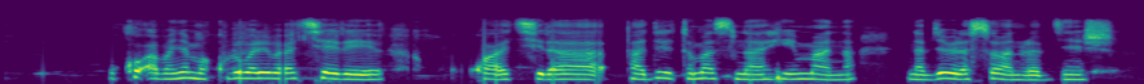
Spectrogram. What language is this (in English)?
Kinyarwanda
